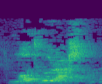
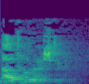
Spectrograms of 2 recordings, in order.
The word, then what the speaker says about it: Madhurashtaka: Madhurashtaka, that's Bengali pronunciation. Madhurashtaka.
